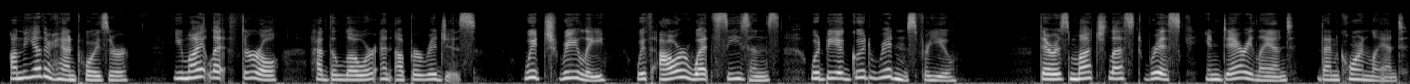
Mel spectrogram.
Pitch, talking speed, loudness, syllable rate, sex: 245 Hz, 165 wpm, -17 LUFS, 4.7 syllables/s, female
